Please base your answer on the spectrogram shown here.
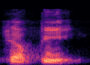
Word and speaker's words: Capi: within bracket English, and CAPI is pronounced Tapi, Tapi, Chapi yes.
